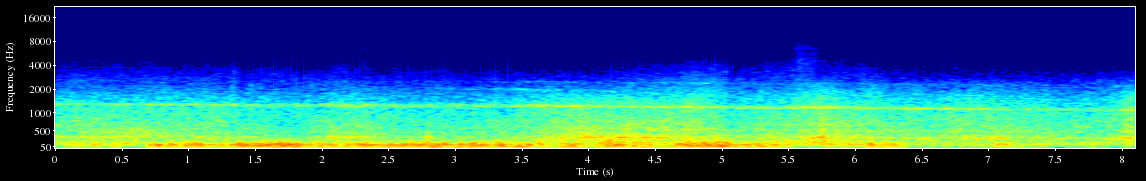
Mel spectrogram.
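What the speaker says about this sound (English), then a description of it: "We got Aer Lingus backing up over here" Aer Lingus airliner pushing back from a gate at Boston Logan Terminal C: a steady, loud low rumble of jet engines with a constant high whine running through it, no speech.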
